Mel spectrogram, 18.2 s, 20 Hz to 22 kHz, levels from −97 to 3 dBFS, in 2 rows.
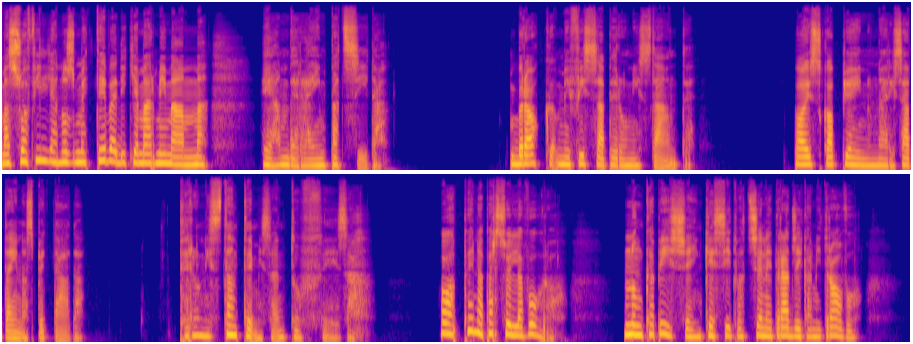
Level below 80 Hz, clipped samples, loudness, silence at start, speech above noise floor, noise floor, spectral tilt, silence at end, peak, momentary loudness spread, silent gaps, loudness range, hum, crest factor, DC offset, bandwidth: -48 dBFS; under 0.1%; -16 LUFS; 0 s; over 74 dB; under -90 dBFS; -4.5 dB/octave; 0.55 s; 0 dBFS; 14 LU; none; 4 LU; none; 16 dB; under 0.1%; 19 kHz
